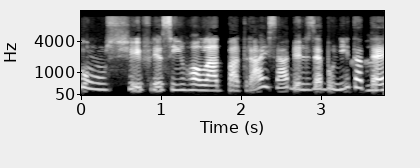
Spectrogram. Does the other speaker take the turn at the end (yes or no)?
no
